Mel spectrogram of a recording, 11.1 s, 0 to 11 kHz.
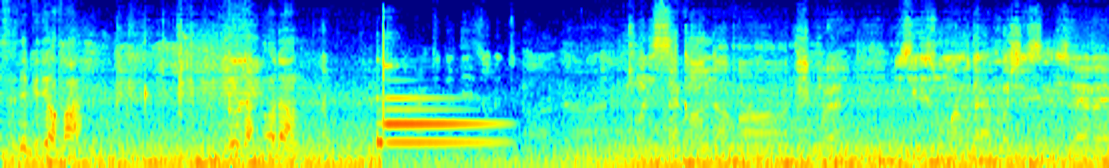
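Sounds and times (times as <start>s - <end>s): electronic chime tone: 3.8s - 5.1s.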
